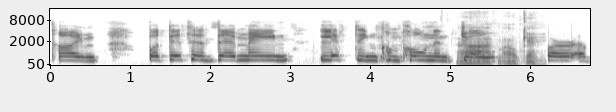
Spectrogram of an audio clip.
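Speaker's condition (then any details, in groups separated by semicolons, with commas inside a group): Cerebral palsy; cerebral palsy from birth, quadriplegia, legs fixed by surgery so don't bend, dependent on two carers and hoist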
